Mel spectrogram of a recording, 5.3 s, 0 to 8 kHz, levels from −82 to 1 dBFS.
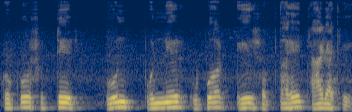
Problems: constant background noise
